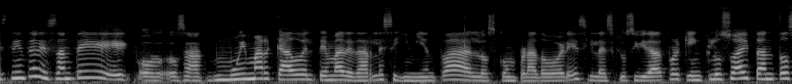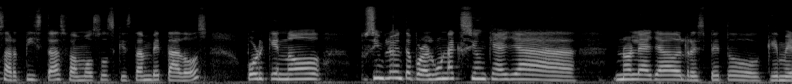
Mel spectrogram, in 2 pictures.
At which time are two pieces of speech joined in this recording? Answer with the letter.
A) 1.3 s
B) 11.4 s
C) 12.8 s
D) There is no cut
A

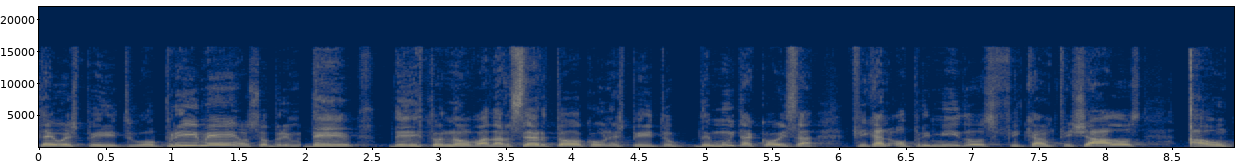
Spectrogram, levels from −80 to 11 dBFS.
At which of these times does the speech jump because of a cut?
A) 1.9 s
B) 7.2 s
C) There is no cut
A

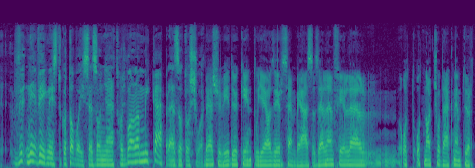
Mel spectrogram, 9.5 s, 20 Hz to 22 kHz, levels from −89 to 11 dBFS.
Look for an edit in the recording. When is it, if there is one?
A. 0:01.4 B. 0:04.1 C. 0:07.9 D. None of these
B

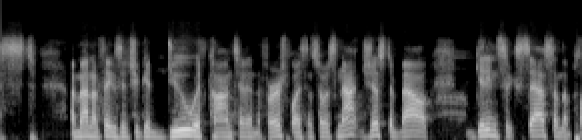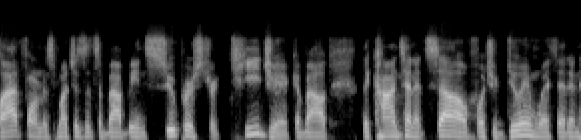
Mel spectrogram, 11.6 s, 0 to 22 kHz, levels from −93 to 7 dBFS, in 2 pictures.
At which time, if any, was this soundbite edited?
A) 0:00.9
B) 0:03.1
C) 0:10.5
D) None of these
D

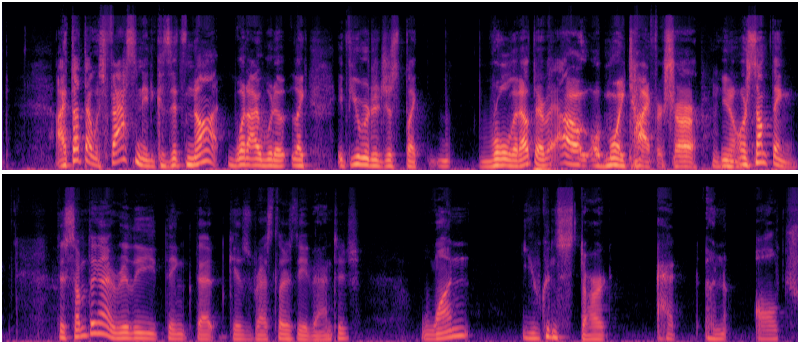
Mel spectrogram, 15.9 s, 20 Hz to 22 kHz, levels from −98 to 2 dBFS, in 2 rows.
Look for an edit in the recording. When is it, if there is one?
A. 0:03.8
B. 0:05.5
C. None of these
C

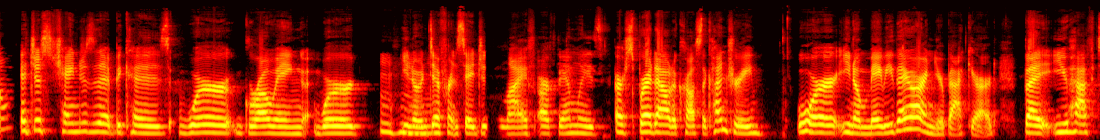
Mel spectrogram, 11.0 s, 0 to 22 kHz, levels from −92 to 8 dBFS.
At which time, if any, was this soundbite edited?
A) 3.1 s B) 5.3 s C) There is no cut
C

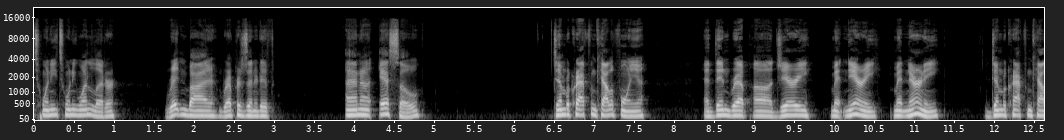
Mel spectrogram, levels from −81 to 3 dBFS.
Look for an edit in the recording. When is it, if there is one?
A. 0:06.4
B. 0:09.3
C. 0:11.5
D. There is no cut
D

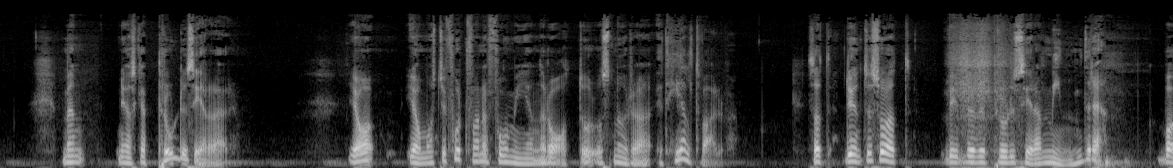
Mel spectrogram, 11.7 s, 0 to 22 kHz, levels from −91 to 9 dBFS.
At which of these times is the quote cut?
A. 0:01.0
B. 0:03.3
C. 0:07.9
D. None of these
C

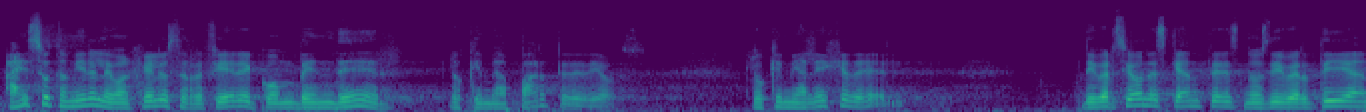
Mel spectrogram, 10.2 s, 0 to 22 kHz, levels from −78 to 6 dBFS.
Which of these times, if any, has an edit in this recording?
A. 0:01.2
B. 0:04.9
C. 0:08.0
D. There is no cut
C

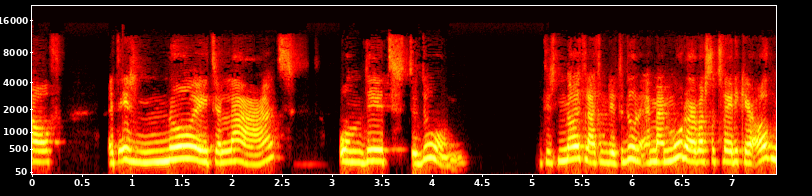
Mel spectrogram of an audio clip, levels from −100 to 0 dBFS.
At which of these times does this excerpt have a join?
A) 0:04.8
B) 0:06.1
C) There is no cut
C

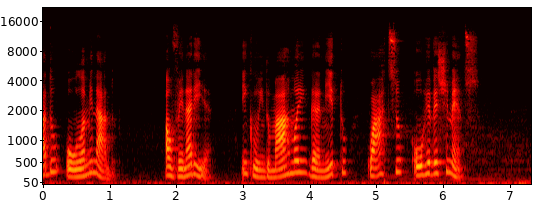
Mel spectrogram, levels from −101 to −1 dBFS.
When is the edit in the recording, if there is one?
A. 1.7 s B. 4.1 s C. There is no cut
C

